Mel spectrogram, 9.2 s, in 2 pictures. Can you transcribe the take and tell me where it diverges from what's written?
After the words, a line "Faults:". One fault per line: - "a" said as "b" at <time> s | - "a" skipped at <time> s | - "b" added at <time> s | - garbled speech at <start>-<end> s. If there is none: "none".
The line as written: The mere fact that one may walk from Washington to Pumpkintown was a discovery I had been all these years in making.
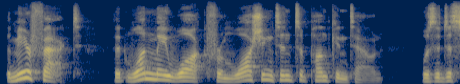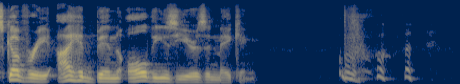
The mere fact that one may walk from Washington to Pumpkintown was a discovery I had been all these years in making.
Faults:
none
